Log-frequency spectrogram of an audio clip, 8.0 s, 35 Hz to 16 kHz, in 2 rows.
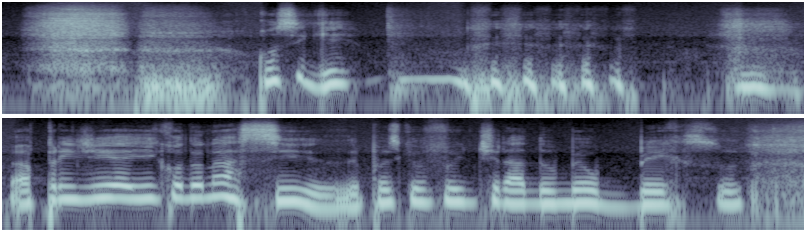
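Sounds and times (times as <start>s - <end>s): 
person breathing deeply demonstrating a breathing technique: 0.1s - 1.3s, 3.5s - 4.1s, 7.7s - 8.0s
speech: 1.3s - 8.0s
laughter: 2.2s - 3.2s.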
